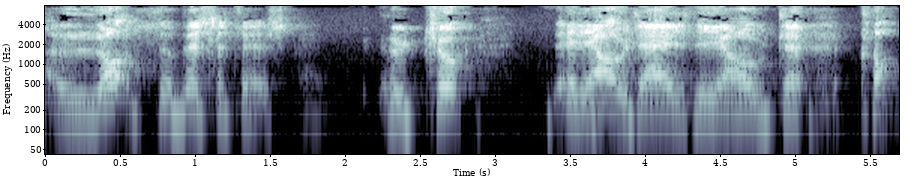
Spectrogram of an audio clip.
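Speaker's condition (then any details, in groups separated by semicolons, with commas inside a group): Clinically deaf; clinically deaf since school age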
